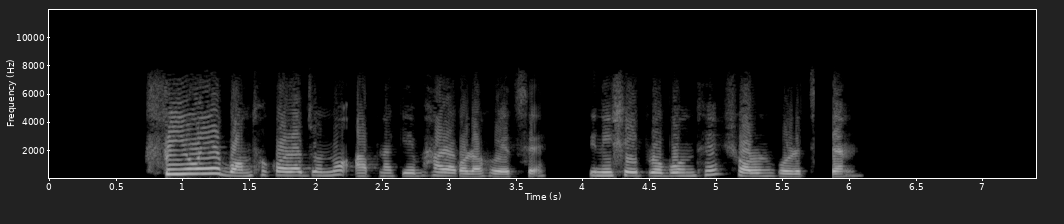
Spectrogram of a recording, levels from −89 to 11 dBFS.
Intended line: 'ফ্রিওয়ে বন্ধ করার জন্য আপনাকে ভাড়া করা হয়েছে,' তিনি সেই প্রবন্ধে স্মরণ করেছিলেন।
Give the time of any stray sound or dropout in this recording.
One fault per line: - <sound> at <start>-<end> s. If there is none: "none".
- dropout at 5.7-5.9 s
